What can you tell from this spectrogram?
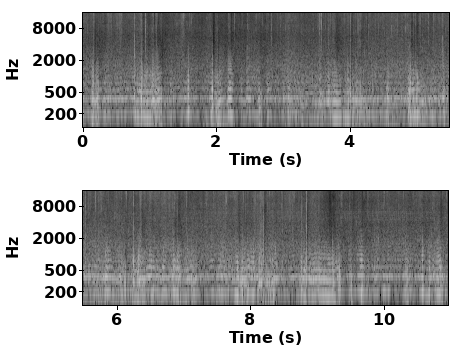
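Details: Swarm of yellowjackets from a ground nest attacking a camera set up to record their flights, stinging it hundreds of times: a dense, loud, continuous droning buzz of many wasps, with wingbeats and bodies thudding and tapping against the equipment.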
